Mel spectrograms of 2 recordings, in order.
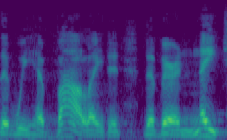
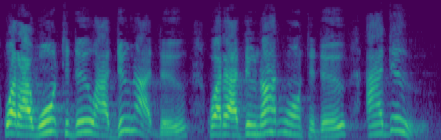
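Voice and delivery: higher, louder pleading lament; anguished cry; 10 semitones higher, 7 dB louder than usual. Retold or imitated. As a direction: cry out helplessly. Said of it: "he cried".

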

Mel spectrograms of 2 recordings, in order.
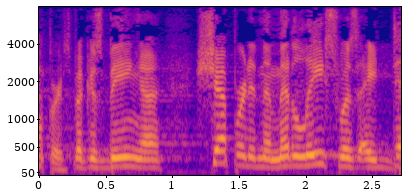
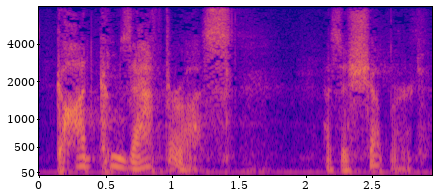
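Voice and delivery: ordinary talk

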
